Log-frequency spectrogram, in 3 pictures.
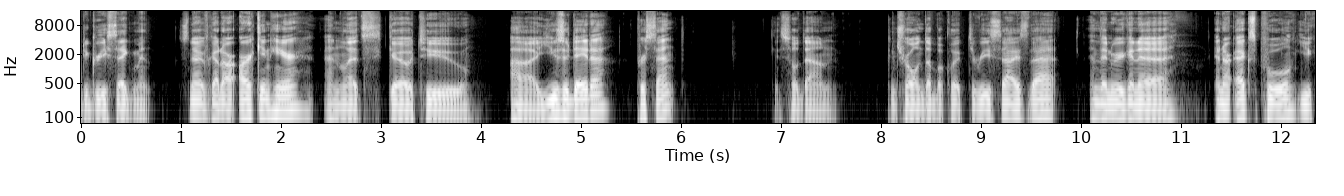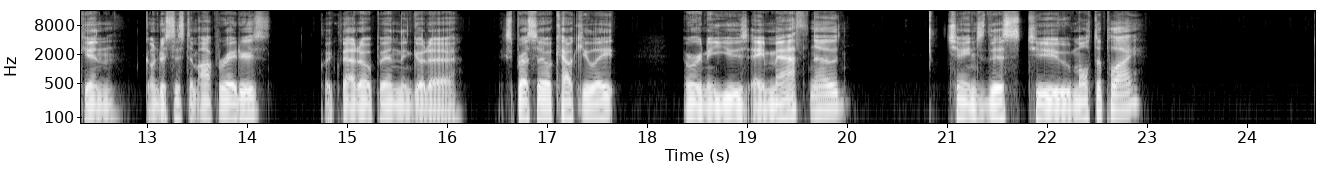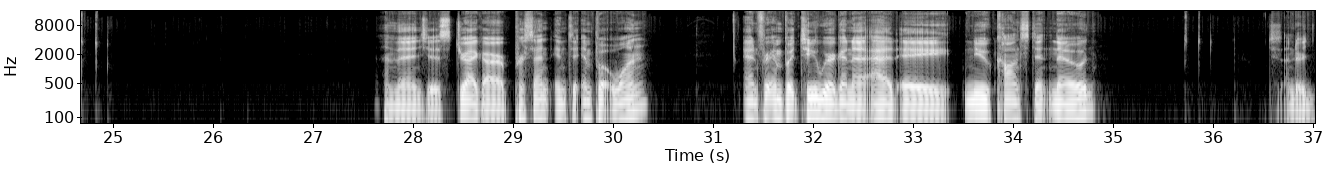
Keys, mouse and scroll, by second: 1.4 click, 5.4 click, 6.9 ctrl+click, 8.2 click, 11.4 click, 15.4 click, 18.9 click, 23.1 click, 24.8 click, 31.8 right click, 33.4 click, 36.8 click.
